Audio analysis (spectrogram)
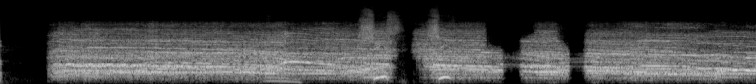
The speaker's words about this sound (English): Babe, just so you know, the live studio audience is booing you right now.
